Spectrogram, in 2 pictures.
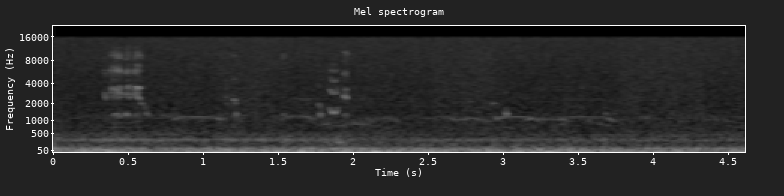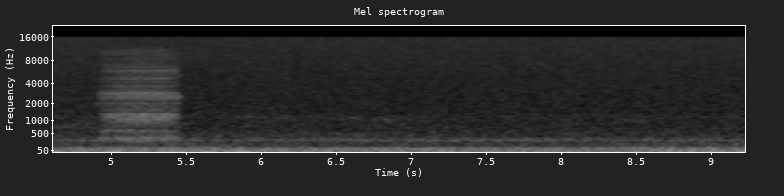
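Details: Wild barn owl pair courting in a nest box in Israel: a few sharp clicking chirps and soft twitters, then one loud rasping hiss of about half a second. Constant low hum in the background.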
